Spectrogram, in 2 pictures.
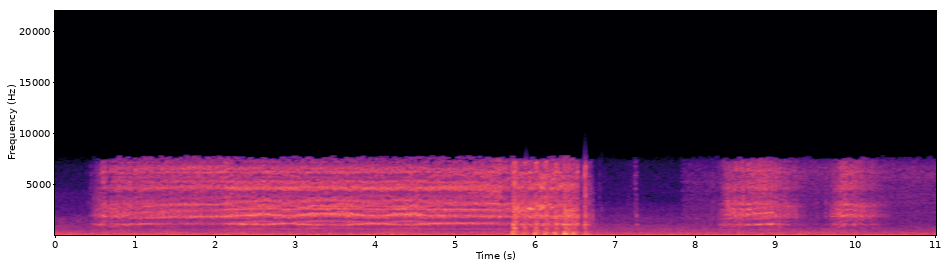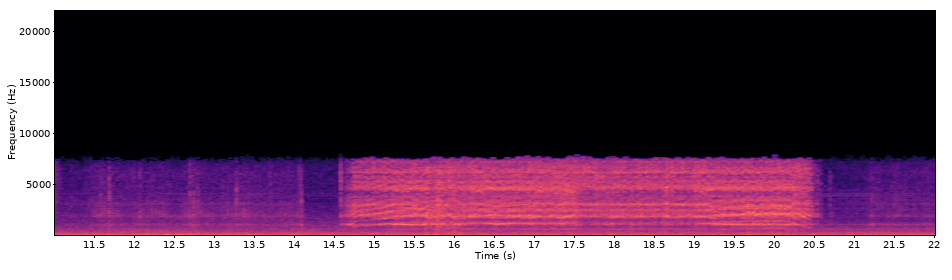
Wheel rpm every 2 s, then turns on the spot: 80, 160, 160, 50, 50, 20, 20, 80, 160, 160, 40.
12-14 20-22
